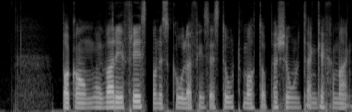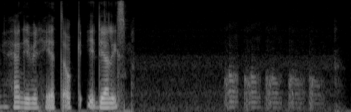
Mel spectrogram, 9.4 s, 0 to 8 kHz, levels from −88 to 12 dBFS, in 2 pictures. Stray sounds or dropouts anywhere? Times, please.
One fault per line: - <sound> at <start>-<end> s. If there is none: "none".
- dropout at 2.0-2.0 s
- laugh at 7.7-9.0 s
